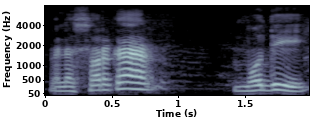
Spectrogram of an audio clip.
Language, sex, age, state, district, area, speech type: Odia, male, 60+, Odisha, Bargarh, urban, spontaneous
